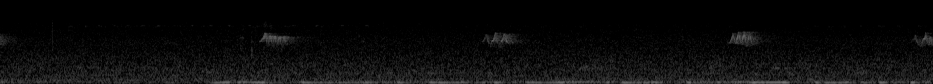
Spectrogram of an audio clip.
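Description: A bird giving a short, high call, repeated about every two and a half seconds, over faint forest ambience.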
